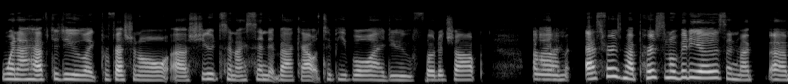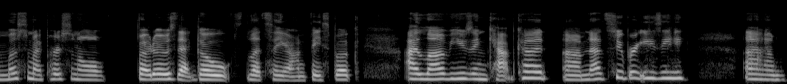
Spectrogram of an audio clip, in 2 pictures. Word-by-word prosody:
when 245 0 +2
I 230 0 +4
have 225 -1 +3
to 250 - -5
do, 235 -1 +1
like, 205 -4 -1
professional, 210 -3 0
uh, 190 -1 +1
shoots, 250 +3 -5
and 210 -4 -2
I 195 - -3
send 220 0 -4
it - - -6
back 195 -2 -2
out 190 -1 +1
to 235 - -9
people, 220 -1 -3
I 205 -2 -1
do 195 -1 -4
Photoshop, 215 0 -1 0.5
um, 225 -3 0 0.2
as 265 +3 +5
far 375 - +3
as 370 -4 +2
my 260 -4 +5
personal 315 +1 +2
videos, 305 -2 +4
and 245 -3 -3
my, 210 0 -2 0.2
uh, 215 -2 +2
most 250 +6 -3
of 270 - -3
my 235 - -1
personal 225 -3 -4 0.3
photos 240 +1 +4
that 210 -5 +2
go, 215 -3 +4
let's 215 -3 -2
say 210 -2 -3
on 185 0 -5
Facebook, 220 +2 -1 0.5
I 250 -1 +6
love 245 +1 +3
using 250 -2 0
Cap 205 -4 -1
Cut, 290 -1 +2
um, 215 -1 -1
that's 245 +2 0
super 295 -2 -1
easy, 285 -1 0 0.5
um 225 -4 -2
230 Hz, 195 wpm, -23 LUFS, 210-255 Hz, 0.5 s, I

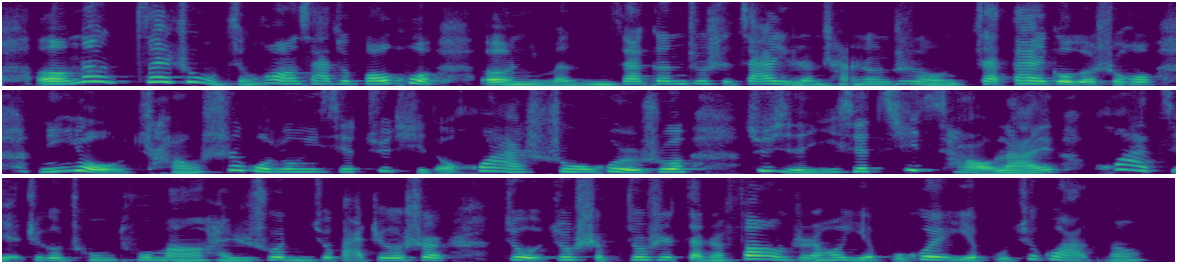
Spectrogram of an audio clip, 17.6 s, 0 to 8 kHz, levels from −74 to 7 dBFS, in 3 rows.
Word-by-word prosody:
呃， 245 +1 +7
那 465 -1 +3
在 440 - +2
这 - - -9
种 225 - -5
情 215 - -6
况 270 -2 +1
下 260 -2 -3
就 255 - -2
包 260 +3 +4
括， 285 -6 +4 0.2
呃， 215 -1 +6
你 200 -1 -1
们 175 0 -4
你 200 0 -1
在 245 +5 +1
跟 255 +1 -3
就 260 0 -5
是 245 -4 -7
家 255 +3 0
里 - - -1
人 185 -5 -2
产 205 +1 -7
生 220 0 -5
这 245 - -9
种 195 -4 -2
代 245 - +1
代 280 -2 +3
沟 235 -1 +7
的 220 -1 +3
时 - - -6
候， 220 0 0 0.3
你 270 +6 -3
有 455 +5 +7
尝 200 -1 -5
试 390 - -2
过 300 -8 +2
用 260 0 -2
一 - - -7
些 265 +1 -5
具 270 +6 -7
体 320 +1 -9
的 - - -2
话 315 -7 -1
术， 255 -1 -1
或 265 +1 +5
者 220 - +8
说 255 +3 +4 0.3
具 365 -3 0
体 260 - -5
的 210 - +4
一 230 +3 -7
些 290 +4 0
技 345 +9 -1
巧 225 -4 +1
来 195 +2 +2 0.2
化 455 -5 -2
解 395 +6 -6
这 235 - -7
个 215 -1 0
冲 215 +1 -9
突 225 +1 -6
吗？ 210 -4 -2
还 205 -1 -6
是 200 +1 -4
说 245 +2 +1
你 205 -4 -6
就 220 +4 -3
把 225 - -7
这 - - -4
个 220 - +3
事 240 +2 +1
儿 225 - +1 0.2
就 465 -2 +4
就 260 -10 -2
是 260 - -4
就 260 - +1
是 250 -1 -2
在 225 -2 +2
那 - - -3
儿 - - -2
放 285 +5 +4
着， 220 - -7
然 210 - -1
后 235 - 0
也 200 -5 0
不 175 - -6
会 270 +8 +4
也 - - 0
不 185 - -10
去 195 +11 -6
管 290 -6 -3
呢？ 195 +4 -7
245 Hz, 315 characters per minute, -24 LUFS, 215-275 Hz, 0.3 s, 者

